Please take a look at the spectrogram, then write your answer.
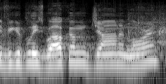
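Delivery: ordinary talk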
